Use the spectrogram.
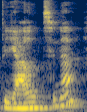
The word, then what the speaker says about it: Bealtaine: Samhain, or if you're in the Northern Hemisphere, Beltane, or as the Irish like to pronounce it, Bealtaine.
